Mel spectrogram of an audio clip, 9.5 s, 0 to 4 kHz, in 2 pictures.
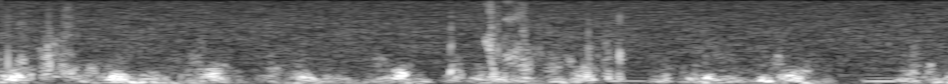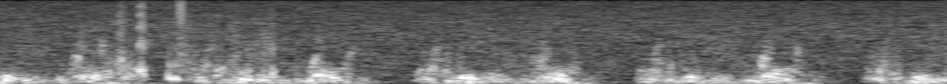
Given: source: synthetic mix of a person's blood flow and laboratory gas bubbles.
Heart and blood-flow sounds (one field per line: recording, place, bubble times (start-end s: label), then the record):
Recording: Doppler ultrasound of blood flow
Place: precordium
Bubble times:
0.00-0.41 s: bubbles
2.22-2.31 s: bubbles
2.39-2.81 s: bubbles
2.88-3.15 s: bubbles
5.17-5.51 s: bubbles
5.56-5.67 s: bubbles
5.79-6.13 s: bubbles
From the record:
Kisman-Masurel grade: 232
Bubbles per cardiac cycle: several, 3 to 8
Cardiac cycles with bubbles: 50 to 99%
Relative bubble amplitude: moderate (0.250 to 0.450)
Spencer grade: 3 (all of the cardiac periods contain showers or single bubble signals, but not dominating or overriding the cardiac motion signals)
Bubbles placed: only in the low amplitude regions of the cardiac cycle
